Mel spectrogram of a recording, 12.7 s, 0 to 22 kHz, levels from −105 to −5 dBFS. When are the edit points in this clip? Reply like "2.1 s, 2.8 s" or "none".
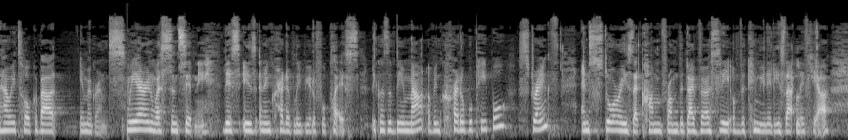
1.8 s, 3.1 s, 5.5 s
